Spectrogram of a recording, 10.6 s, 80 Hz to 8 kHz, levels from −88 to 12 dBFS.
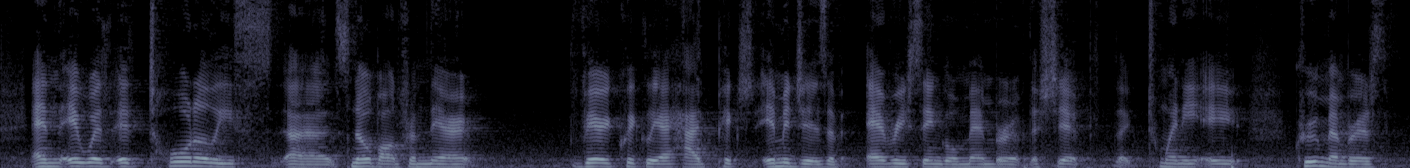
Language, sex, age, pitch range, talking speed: English, female, 20-39, 140-165 Hz, 145 wpm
